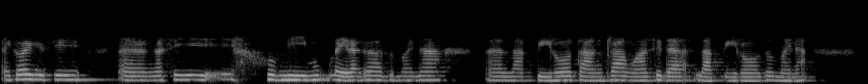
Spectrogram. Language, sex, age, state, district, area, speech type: Manipuri, female, 45-60, Manipur, Churachandpur, rural, conversation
